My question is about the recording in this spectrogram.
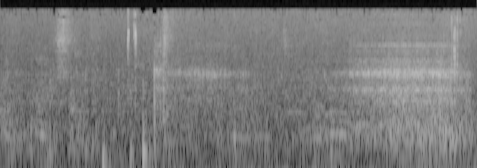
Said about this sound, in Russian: В тишине. В полной тишине мы постараемся почувствовать дыхание товарищей. И с ними синхронизироваться, дышать как одному человеку, быть в одном стремлении, в одной поддержке.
